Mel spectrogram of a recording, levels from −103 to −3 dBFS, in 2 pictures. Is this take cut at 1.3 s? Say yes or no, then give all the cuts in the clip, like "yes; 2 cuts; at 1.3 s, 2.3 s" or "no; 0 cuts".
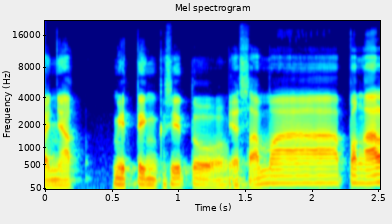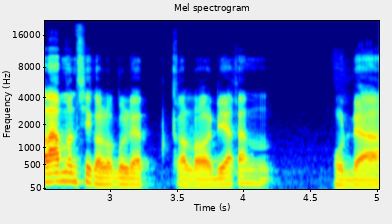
yes; 1 cut; at 1.3 s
